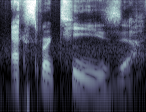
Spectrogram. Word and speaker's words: expertise: 발음을 주의하세요. expertise.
